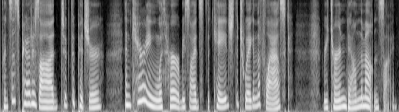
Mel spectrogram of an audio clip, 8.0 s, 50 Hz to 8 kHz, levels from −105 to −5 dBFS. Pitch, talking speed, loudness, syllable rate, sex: 210 Hz, 165 wpm, -17 LUFS, 4.9 syllables/s, female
